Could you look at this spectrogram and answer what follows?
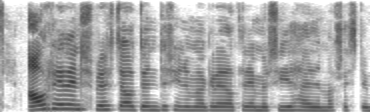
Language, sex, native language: Icelandic, female, Icelandic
